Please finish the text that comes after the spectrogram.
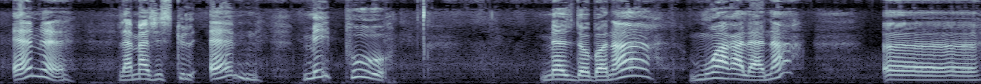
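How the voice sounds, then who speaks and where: Recorded on a phone outdoors on a winter road, a woman in her fifties from New Brunswick, Canada, a retired teacher and spiritual group leader, casually welcomes her followers. Her voice is mid-range with no room sound, and she rambles warmly and enthusiastically, full of fillers.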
